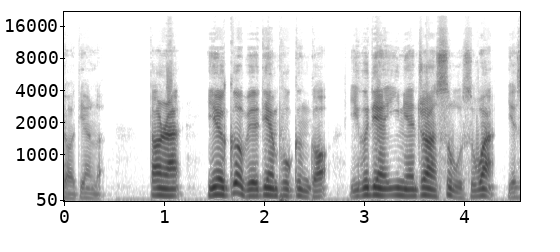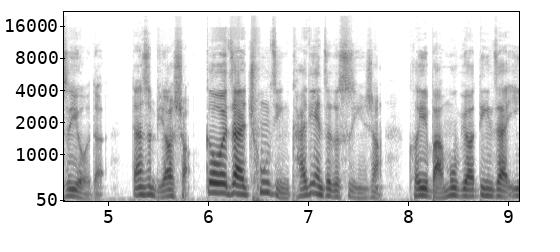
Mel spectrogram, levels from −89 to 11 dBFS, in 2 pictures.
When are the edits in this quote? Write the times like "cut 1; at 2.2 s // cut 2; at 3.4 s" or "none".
cut 1; at 5.9 s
